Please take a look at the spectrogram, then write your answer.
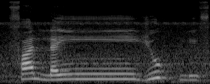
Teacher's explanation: اب دیکھیں نون ساکن کے بعد یا ہے، اور یا حروف یرملون میں ہے، ادغام مع گنہ کریں۔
